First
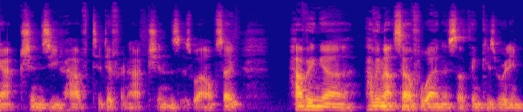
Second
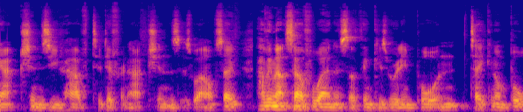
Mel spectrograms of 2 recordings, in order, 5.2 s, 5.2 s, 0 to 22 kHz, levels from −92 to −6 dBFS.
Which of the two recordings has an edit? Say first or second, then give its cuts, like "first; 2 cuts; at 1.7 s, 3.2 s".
second; 1 cut; at 2.5 s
